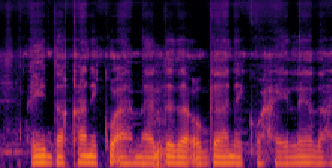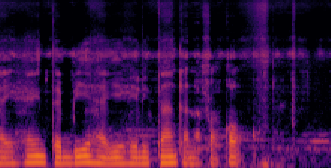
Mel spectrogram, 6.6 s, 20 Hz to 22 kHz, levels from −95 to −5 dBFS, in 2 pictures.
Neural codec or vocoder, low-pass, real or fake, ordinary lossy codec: codec, 44.1 kHz, 7.8 kbps, Pupu-Codec; none; fake; none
